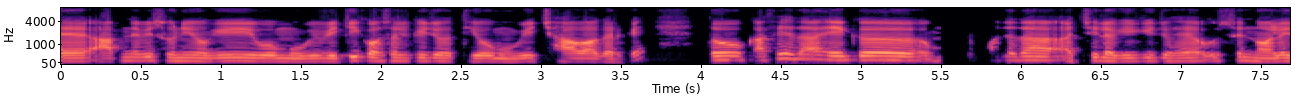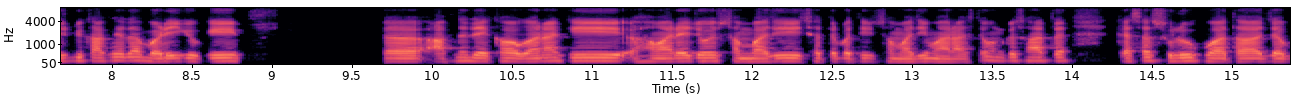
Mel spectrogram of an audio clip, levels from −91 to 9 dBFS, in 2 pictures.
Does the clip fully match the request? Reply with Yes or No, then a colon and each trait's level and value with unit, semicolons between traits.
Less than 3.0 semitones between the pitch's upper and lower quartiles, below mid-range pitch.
Yes: narrow, 2.6 semitones; low, 120 Hz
